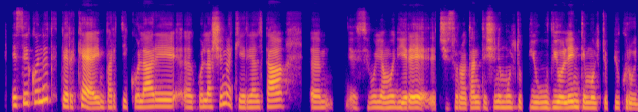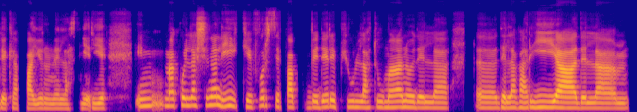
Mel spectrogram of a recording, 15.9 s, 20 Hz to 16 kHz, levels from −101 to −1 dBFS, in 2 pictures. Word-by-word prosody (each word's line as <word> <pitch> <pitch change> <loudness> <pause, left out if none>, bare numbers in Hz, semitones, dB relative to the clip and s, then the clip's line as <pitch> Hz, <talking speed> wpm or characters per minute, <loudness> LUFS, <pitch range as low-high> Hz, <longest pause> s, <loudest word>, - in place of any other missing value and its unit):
E 255 - +2
secondo 350 +9 0
te 410 - -18
perché 205 -4 +2
in 170 +2 +3
particolare, 200 +2 -1
uhm, 190 -1 -4
quella 200 +1 -2
scena, 275 +9 -1
che 195 - -7
in 185 - -1
realtà, 195 +3 +2 0.3
ehm, 185 +1 -4 0.3
se 175 +1 -13
vogliamo 180 0 -1
dire 175 0 +3
ci 160 - -7
sono 165 +1 -4
tante 175 +2 -4
scene 185 +2 -2
molto 185 +1 -4
più 175 -1 -3
violente, 180 +2 +3
molto 170 0 -2
più 175 - -6
crude 160 -2 -3
che 160 -1 -7
appaiono 155 0 -2
nella 150 0 -4
serie, 155 +1 -3 0.3
in, 225 - -1
mhmm 290 +5 -4
ma 230 0 +1
quella 250 0 +1
scena 250 +2 +2
lì 235 -3 +1
che 200 -2 -2
forse 240 -1 -4
fa 190 0 +2
vedere 195 +3 0
più 195 +2 -6
il - - -1
lato 185 +1 -2
umano 185 0 +2
del, 175 -1 -1 0.3
uhm 170 -1 -2
dell'avaria, 180 0 +5
della 165 -1 +2
mhmm, 160 0 -3
185 Hz, 185 wpm, -23 LUFS, 170-200 Hz, 0.3 s, dell'avaria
